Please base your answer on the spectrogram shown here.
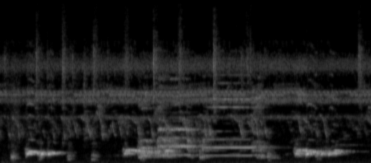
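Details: Zebra dove, local type, singing to draw replies from other zebra doves: a burst of rolling coos, then a longer run of layered, warbling notes, and a final rolling coo, over a thin constant high whine.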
